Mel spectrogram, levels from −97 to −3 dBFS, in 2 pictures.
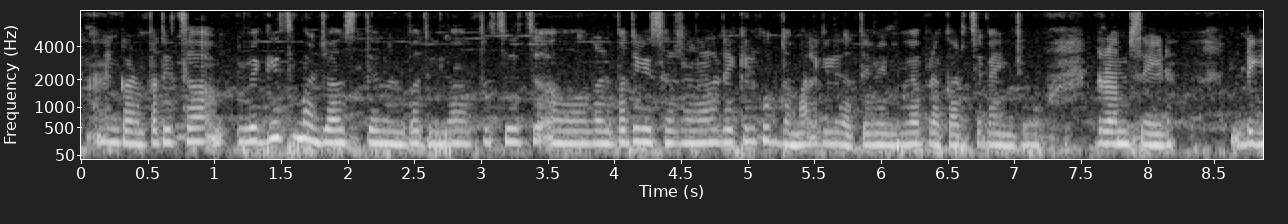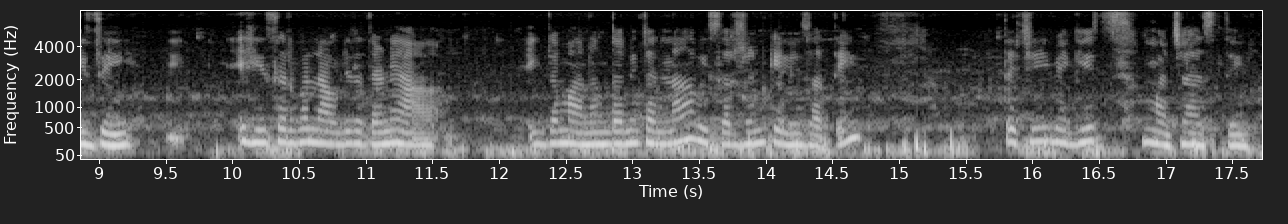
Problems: constant background noise, background conversations at intervals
